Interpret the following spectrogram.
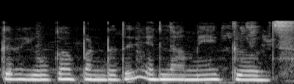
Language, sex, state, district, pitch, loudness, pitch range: Tamil, female, Tamil Nadu, Nilgiris, 230 Hz, -12 LUFS, 220-240 Hz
